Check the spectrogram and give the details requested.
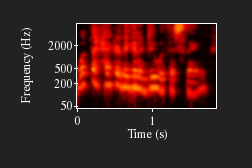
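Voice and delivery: ordinary talk

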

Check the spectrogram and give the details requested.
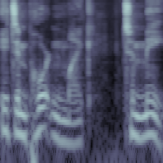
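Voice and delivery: hushed, brought-down voice. Narrator reading a woman's line to Mike, in a lowered voice. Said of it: "She lowers her voice and says".

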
